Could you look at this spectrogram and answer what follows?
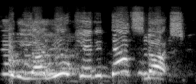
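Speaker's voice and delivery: high, loud, fast mock Tim; imitating Tim. Host acts out Tim's shocked reaction. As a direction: squeal it like an incredulous old boxer. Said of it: "He went like this".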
